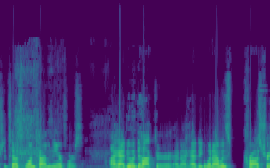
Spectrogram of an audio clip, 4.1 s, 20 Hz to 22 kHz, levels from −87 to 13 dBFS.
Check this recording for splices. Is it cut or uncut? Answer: cut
